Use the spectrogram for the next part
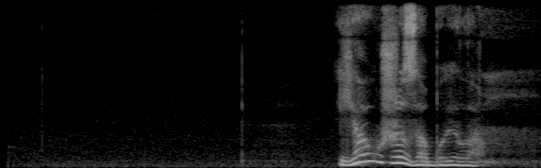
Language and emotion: Russian, sad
